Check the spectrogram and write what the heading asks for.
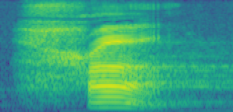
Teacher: Letter Ha, from the middle of the throat.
